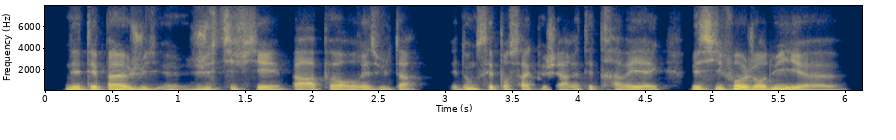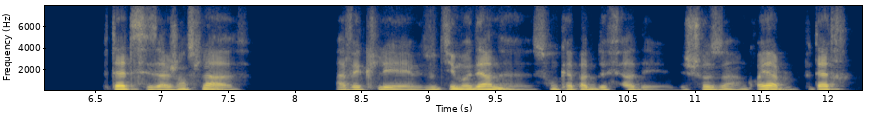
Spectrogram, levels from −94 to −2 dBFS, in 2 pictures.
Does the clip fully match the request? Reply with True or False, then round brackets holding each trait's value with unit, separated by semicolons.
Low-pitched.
True (125 Hz)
